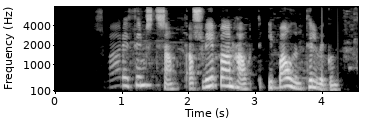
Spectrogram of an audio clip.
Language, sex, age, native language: Icelandic, female, 30-39, Icelandic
